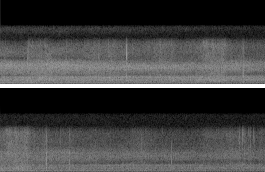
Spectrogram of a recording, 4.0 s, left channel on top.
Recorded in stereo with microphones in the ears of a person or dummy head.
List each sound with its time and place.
0.0 s a vehicle: 45° left (ahead or behind); by 4.0 s 35° left (ahead or behind)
